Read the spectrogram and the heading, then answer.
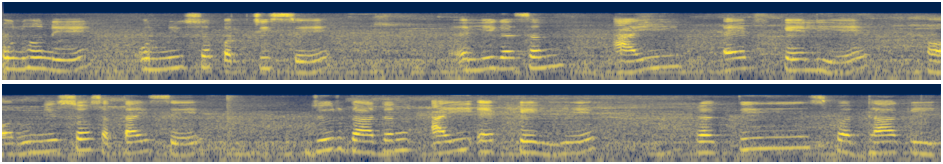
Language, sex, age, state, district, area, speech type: Hindi, female, 45-60, Madhya Pradesh, Chhindwara, rural, read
